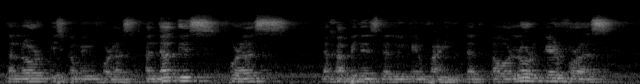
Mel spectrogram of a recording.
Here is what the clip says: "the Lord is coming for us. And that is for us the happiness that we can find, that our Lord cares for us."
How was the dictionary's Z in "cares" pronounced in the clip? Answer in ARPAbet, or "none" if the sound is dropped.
none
